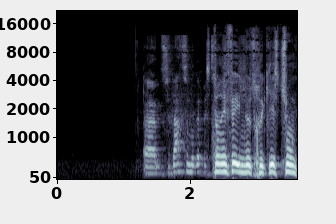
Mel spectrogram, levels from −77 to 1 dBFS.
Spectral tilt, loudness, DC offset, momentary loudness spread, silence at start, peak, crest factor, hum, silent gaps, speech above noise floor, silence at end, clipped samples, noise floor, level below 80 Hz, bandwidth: -6 dB/octave; -13 LUFS; under 0.1%; 15 LU; 1.3 s; 0 dBFS; 14 dB; none; none; 55 dB; 0 s; under 0.1%; -67 dBFS; -52 dBFS; 16 kHz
